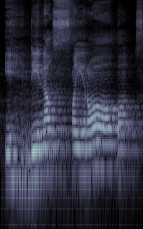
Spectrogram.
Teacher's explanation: huruf shad ini memiliki sifat tebal ya. Kenapa dia tebal? Karena dia punya sifat isti'la ya, pangkal lidahnya terangkat seperti itu. Nah, maka dibaca tebal meskipun kasroh.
